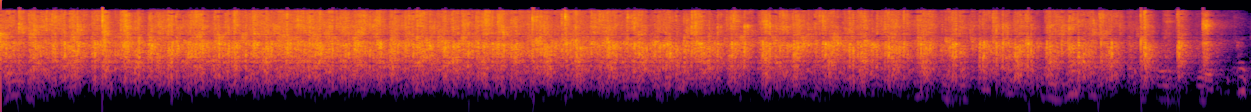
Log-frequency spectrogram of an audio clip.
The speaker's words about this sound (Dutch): En daarvoor nogmaals een davend applaus.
